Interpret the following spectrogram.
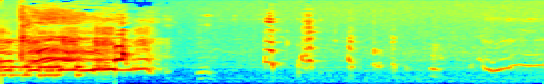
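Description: A high-pitched 'la-la-la' vocalizing through a Skype call's low-voice effect, so it comes out sounding high and low at the same time; it stops about a second in and is followed by short bursts of laughter.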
